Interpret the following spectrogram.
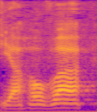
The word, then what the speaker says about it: Yehovah: I've come to believe it's Yehovah because many scribes and great teachers of the word say that four-letter word in there, yod hey vav hey, has three syllables, and so it's Yehovah.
